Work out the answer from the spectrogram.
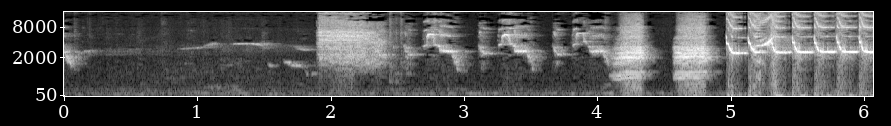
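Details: Lure call of a Nias hill myna for provoking other mynas: a thin whistle, then loud rasping squawks and harsh bursts, finishing in a rapid series of bright, ringing repeated notes.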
